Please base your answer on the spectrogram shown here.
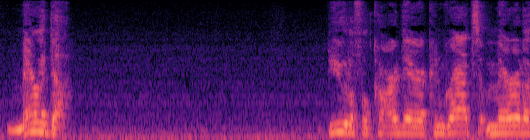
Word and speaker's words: Merida: So nice low-numbered auto for Merida. Why do I always say her name that? It's Merida.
